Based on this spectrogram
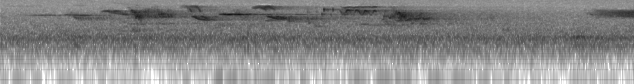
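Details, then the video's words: Birds singing at sunrise on a nature trail; a cluster of high, bright chirping notes rises and falls before fading into a quiet background hiss. "Nature trail with birds singing and the sun arising"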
